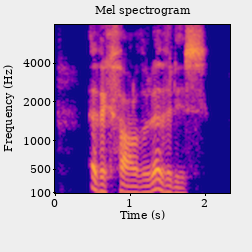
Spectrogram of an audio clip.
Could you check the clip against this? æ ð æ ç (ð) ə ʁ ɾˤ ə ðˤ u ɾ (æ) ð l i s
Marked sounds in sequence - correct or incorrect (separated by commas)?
incorrect, correct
